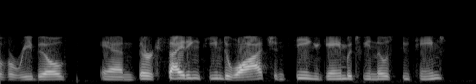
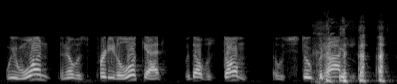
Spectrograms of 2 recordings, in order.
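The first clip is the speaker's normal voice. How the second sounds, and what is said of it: Imitates another person's voice. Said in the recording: “good Mike Babcock impression”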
